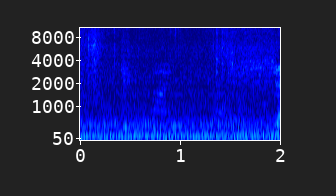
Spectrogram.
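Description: Jeep Wrangler Unlimited's V6 engine running steadily at low revs as the Jeep crawls slowly over a culvert pipe and rocks.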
